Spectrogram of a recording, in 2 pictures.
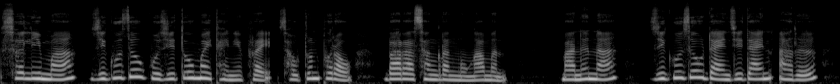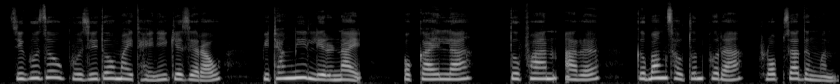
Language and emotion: Bodo, neutral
